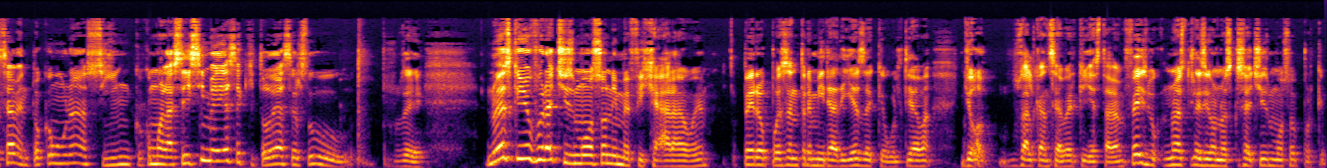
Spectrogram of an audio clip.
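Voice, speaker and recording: Chatting casually, a young man with a slightly high voice and a Mexican Spanish accent spins an animated, slang-filled story, laughing frequently along the way.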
